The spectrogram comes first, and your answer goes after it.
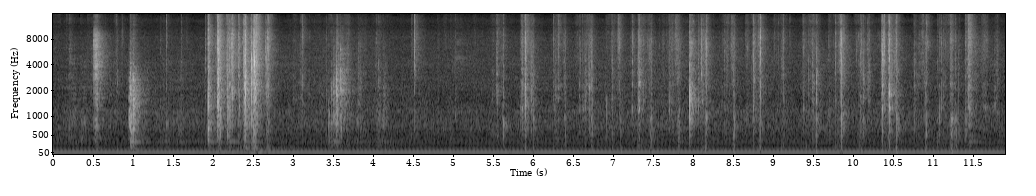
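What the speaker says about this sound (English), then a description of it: "One more shuffle." Tarot cards are shuffled close up in a series of quick riffling bursts and soft flicks over a low steady hum.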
